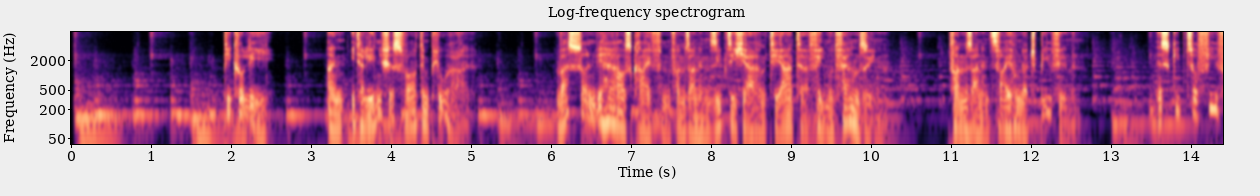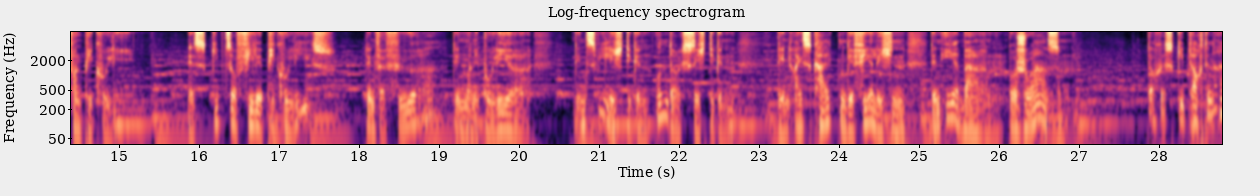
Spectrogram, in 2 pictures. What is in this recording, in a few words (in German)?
Dokumentation; Piccoli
